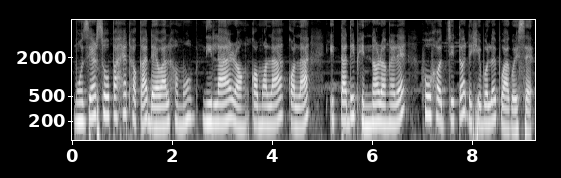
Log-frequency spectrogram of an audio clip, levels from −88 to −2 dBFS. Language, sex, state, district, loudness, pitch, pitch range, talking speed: Assamese, female, Assam, Kamrup Metropolitan, -14 LUFS, 200 Hz, 185-225 Hz, 90 wpm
